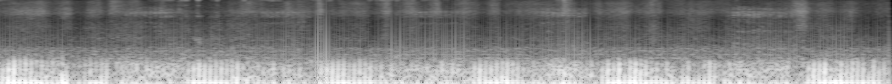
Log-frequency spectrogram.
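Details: Pet cat being massaged: Will, a nine-year-old black tom, or Anzu, a two-year-old female tortoiseshell Munchkin. A steady, unbroken low purr runs throughout, with gentle rubbing noise and an occasional soft click.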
